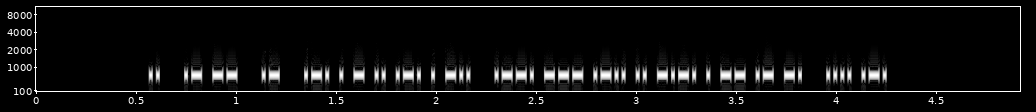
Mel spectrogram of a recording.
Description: Morse code, heard as a keyed tone, about 69 wpm, 700 Hz. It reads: I AM A RETIRED POLICEMAN HR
